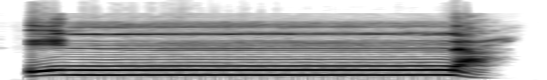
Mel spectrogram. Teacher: এখানে গুন্না হয়েছে, ধরে রেখেছি।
